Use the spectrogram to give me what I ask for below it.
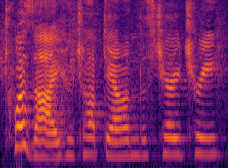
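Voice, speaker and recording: A woman's voice: a little high, little pitch movement, a little slow, sharp tone, slight background noise, rough recording. A woman voicing an honest, cheeky colonial boy who declares things formally, in a storybook reading. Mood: earnest confession.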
